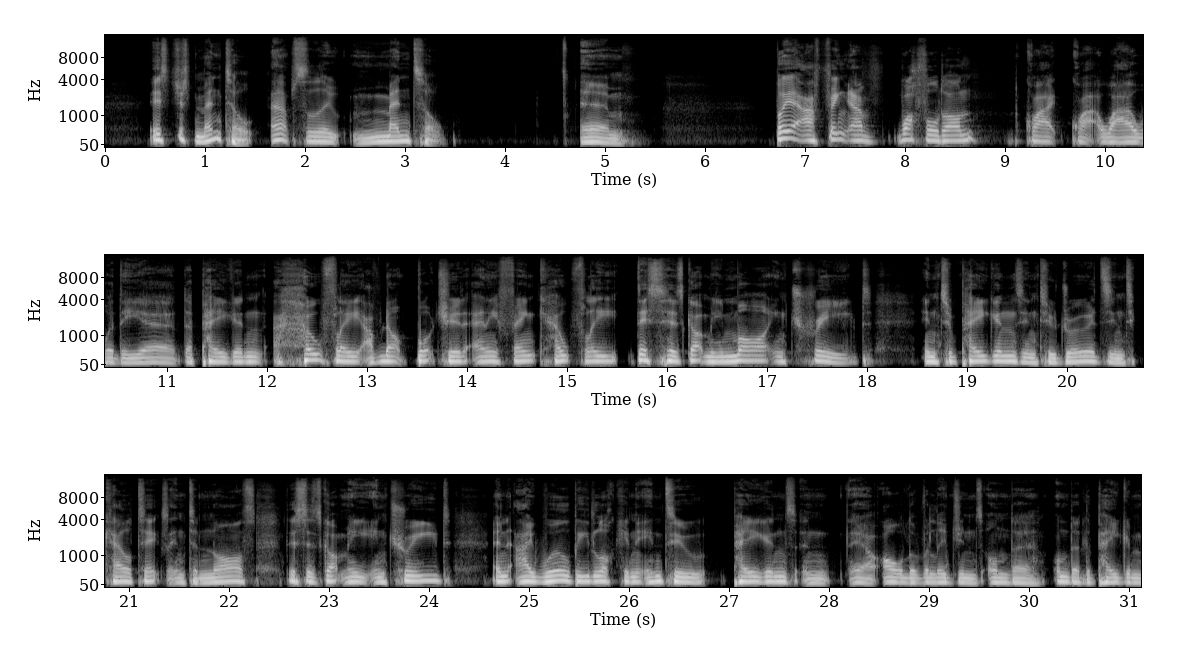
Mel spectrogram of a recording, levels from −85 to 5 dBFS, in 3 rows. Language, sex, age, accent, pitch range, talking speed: English, male, 40-59, British, 110-130 Hz, 125 wpm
